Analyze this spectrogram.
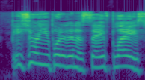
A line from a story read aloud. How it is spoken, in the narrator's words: she said, and laughed again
